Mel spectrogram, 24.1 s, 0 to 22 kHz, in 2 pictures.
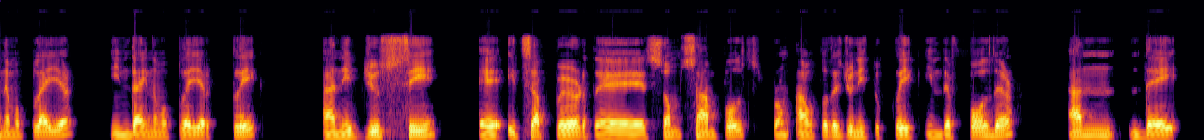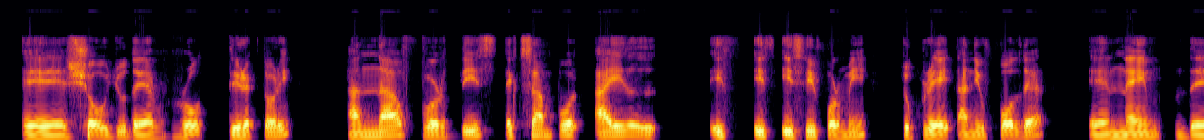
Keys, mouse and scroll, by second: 1.7 click, 8.2-9.6 drag, 16.9 click, 17.1-18.8 typing, 20.5 -, 21.6 shift+e, 22.4 shift+u.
